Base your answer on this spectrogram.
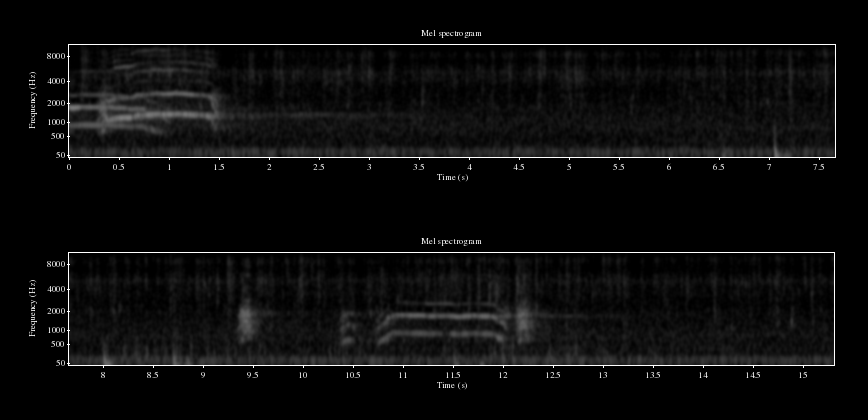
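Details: Coyotes howl near Clow Airport, Bolingbrook: a loud wavering, sliding wail opens the recording, then quieter answering howls.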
